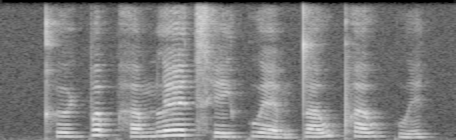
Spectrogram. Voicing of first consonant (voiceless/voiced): voiceless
